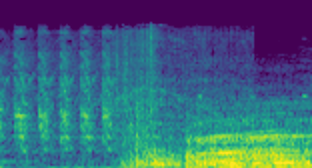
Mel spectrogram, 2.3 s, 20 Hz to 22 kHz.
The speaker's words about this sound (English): I've had 9 cups of coffee, and I'm currently getting in my car. Can you hear it?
